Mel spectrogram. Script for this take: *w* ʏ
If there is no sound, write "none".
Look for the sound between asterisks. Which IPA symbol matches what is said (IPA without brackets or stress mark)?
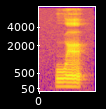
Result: w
